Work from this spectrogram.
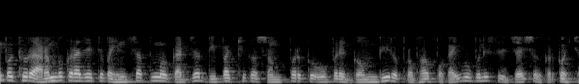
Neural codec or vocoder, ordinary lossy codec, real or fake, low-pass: none; none; real; 3.6 kHz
